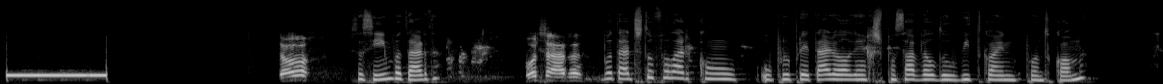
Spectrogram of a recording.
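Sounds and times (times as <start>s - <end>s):
telephone line tone when calling a number: 0.0s - 1.1s
speech: 2.8s - 4.6s, 5.3s - 11.0s.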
